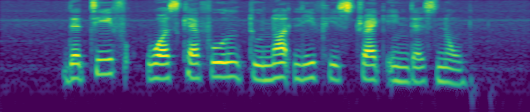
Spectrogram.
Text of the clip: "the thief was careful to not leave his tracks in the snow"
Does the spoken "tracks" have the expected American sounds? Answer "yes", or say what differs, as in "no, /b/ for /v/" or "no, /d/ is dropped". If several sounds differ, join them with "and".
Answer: no, /s/ is dropped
